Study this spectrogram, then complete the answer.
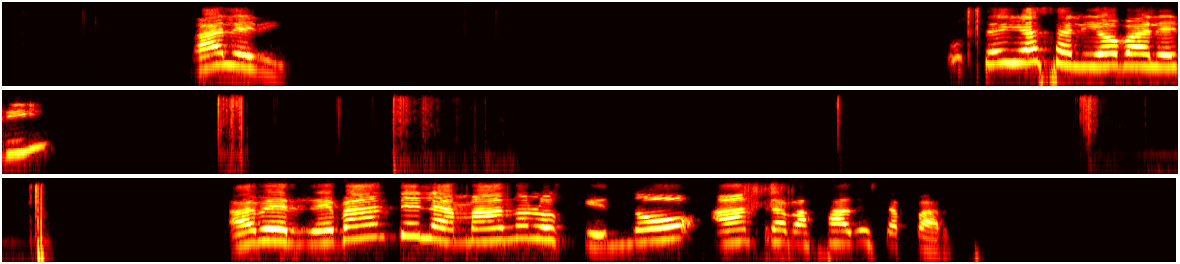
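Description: A woman speaks over an online call, through a headset microphone.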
